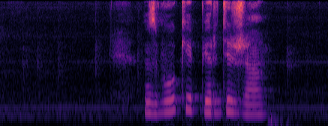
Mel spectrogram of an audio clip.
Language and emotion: Russian, neutral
